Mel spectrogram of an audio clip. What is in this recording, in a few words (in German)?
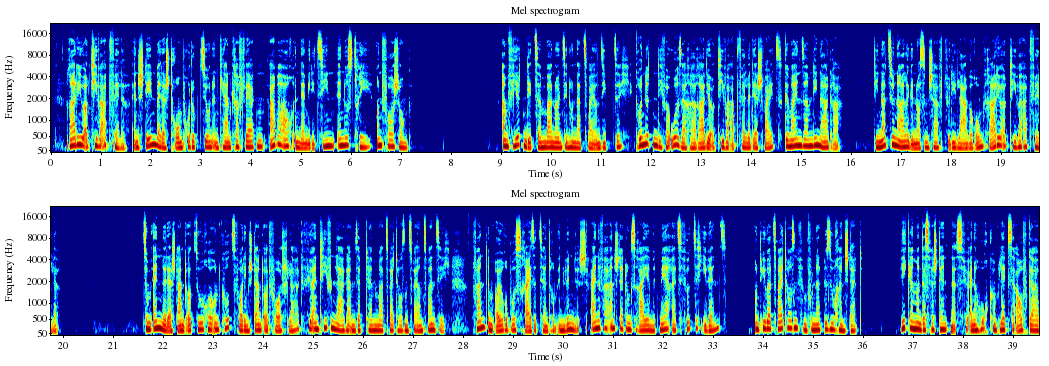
Info - Projektvorstellung, Sprecherin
